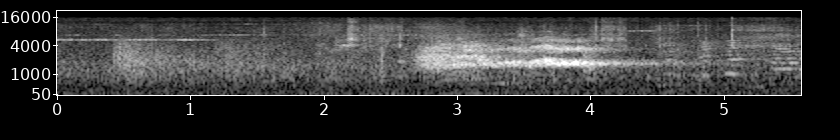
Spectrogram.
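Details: Cat meowing outdoors among many cats gathered for dinner, one rolling on the ground; a single drawn-out, mid-pitched meow of about a second and a half rises out of quiet rural background hiss.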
